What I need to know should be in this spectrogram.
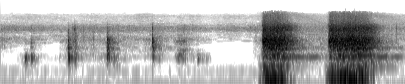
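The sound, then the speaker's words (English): Gunshots from a gun: a few fainter, sharp knocks come first, then two loud, drawn-out blasts ring out one after the other near the end. “The same gun I used on White.”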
